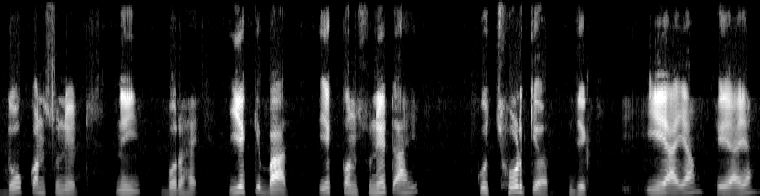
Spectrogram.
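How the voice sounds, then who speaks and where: Brief: Bihari man, English teacher, slow deliberate delivery, crisp clear voice, dry slightly dull recording. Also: fairly high pitch, pushed and bright, dry recording. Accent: Bihari Hindi. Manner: slow, repeats rules and checks understanding. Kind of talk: spoken English lesson.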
